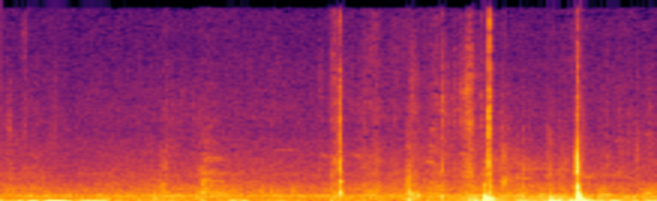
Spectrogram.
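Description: Honey bees buzzing around an open Welsh hive in spring, a steady insect drone with a few louder close passes near the end, no voices.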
